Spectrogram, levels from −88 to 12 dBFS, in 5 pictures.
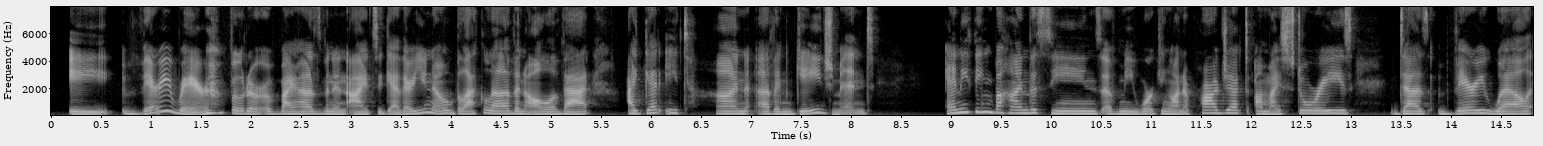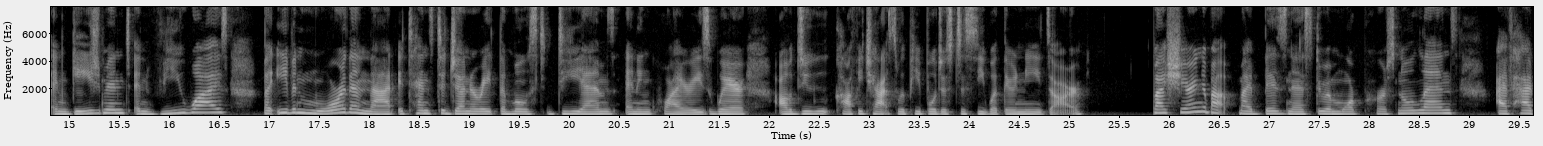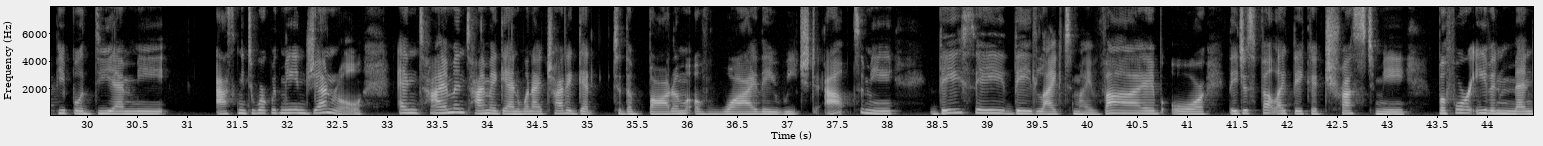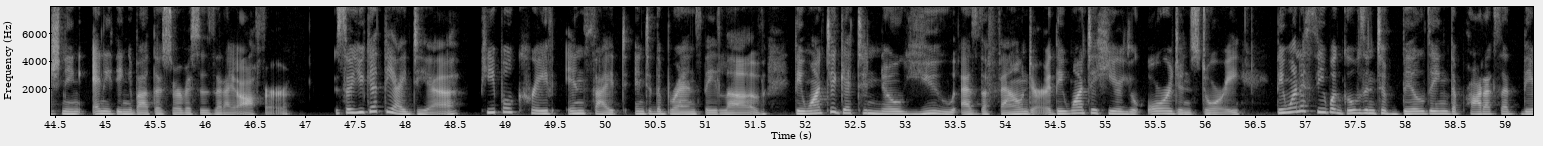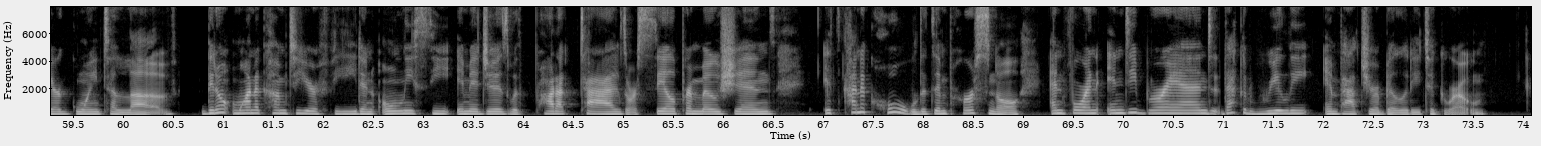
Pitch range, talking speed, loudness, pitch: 155-205 Hz, 180 wpm, -22 LUFS, 175 Hz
